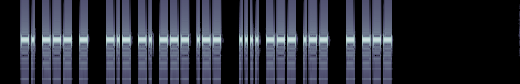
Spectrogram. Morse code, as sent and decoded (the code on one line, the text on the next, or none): -. --- - / -.- -. --- .-- / .... --- .-- / - ---
NOT KNOW HOW TO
